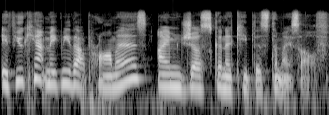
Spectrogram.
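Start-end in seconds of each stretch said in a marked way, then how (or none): none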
